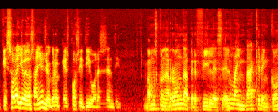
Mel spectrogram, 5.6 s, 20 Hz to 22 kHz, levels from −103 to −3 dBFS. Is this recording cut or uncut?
cut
